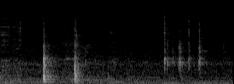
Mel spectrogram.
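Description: Light clicks and taps of a small screwdriver and fingers on the thin aluminium case of a video receiver while its screws are taken out: two sharp clicks about a third of a second apart, then a quick run of smaller clicks near the end.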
